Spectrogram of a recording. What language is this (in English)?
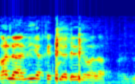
Hebrew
